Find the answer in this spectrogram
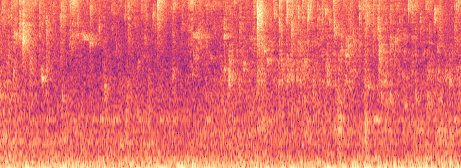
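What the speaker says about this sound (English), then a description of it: "Make sure you have the pan down there because obviously it will leak coolant." Coolant drains from a car during a coolant flush and thermostat replacement, falling into a pan below as a steady, soft wet patter and drip that runs through the whole stretch with no talk.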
